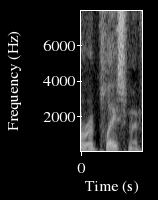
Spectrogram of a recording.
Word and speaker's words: replacement: is in this case the accent is in the second syllable corresponding to please below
